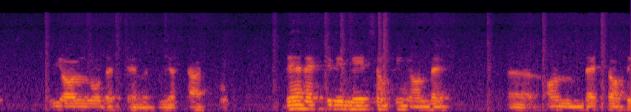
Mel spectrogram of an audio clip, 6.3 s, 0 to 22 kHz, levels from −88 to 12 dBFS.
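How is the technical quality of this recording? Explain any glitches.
The main glitch here is noise suppressor artifacts, and they run through the whole clip. The suppressor pulls the steady background down by about 12 dB frame by frame, so the room noise, sitting about 18 dB below the speech, drops away between phrases and swells back underneath them.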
